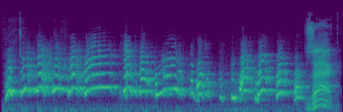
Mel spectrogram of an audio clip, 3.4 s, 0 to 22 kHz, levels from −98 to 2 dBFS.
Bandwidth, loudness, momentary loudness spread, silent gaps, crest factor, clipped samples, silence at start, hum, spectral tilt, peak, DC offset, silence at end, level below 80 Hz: 12 kHz; -32 LUFS; 4 LU; none; 14 dB; under 0.1%; 0.05 s; none; -3.5 dB/octave; -18 dBFS; under 0.1%; 0.05 s; -62 dBFS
